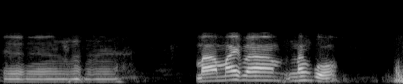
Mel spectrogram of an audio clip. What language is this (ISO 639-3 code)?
brx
